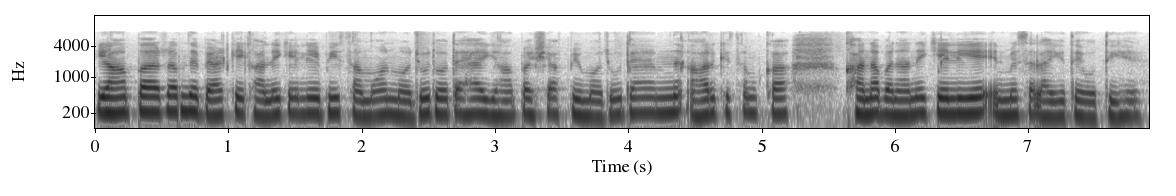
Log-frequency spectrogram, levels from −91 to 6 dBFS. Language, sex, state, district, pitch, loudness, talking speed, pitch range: Hindi, female, Delhi, New Delhi, 190 Hz, -17 LUFS, 245 wpm, 180-200 Hz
